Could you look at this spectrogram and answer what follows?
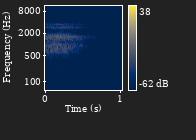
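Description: A single long exhale during a downward-dog yoga pose, soft and breathy, fading out after about half a second into silence.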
